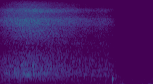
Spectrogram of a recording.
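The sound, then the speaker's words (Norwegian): A single long breath is drawn in through the nose during a guided relaxation breathing exercise. It makes a soft, airy hiss that swells, holds, then fades out after about a second and a half. “Så gjør vi det en siste gang. Pust inn gjennom nesa,”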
